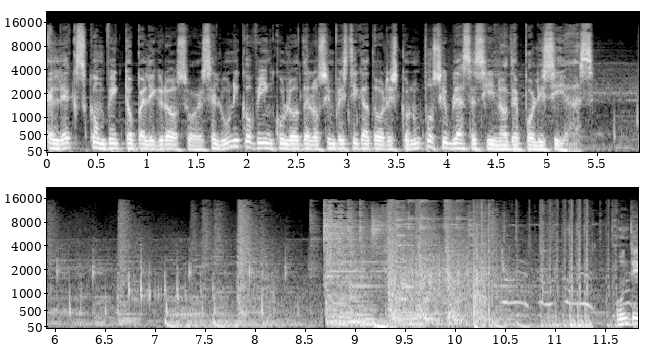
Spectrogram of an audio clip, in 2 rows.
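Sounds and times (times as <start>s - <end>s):
speech: 0.0s - 6.0s, 11.6s - 11.8s
gunshots fired in quick irregular volleys: 9.1s - 11.8s.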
